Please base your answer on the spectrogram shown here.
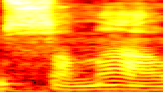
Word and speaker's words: Sama: tell me, you have some experience with the, how do you pronounce it, Sama people? Yeah, it's the Sama people.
